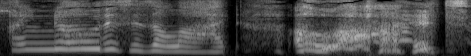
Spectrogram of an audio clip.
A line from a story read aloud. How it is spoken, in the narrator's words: shrieked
